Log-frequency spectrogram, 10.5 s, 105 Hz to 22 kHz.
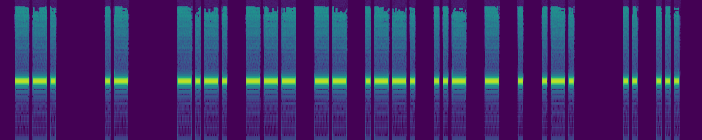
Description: Morse code, heard as a keyed tone, about 18 wpm, spaced as for 15 wpm, 1000 Hz. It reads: G A COMPUTER IS
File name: 15wpm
